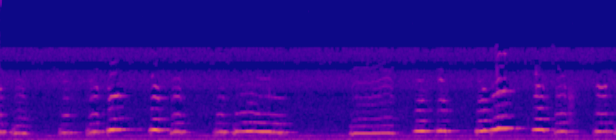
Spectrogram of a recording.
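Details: Indoor male cockatiel whistling while being petted and scratched, gentle rising and falling whistles in an unhurried, wandering tune, with a short pause midway, over a continuous low hum.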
